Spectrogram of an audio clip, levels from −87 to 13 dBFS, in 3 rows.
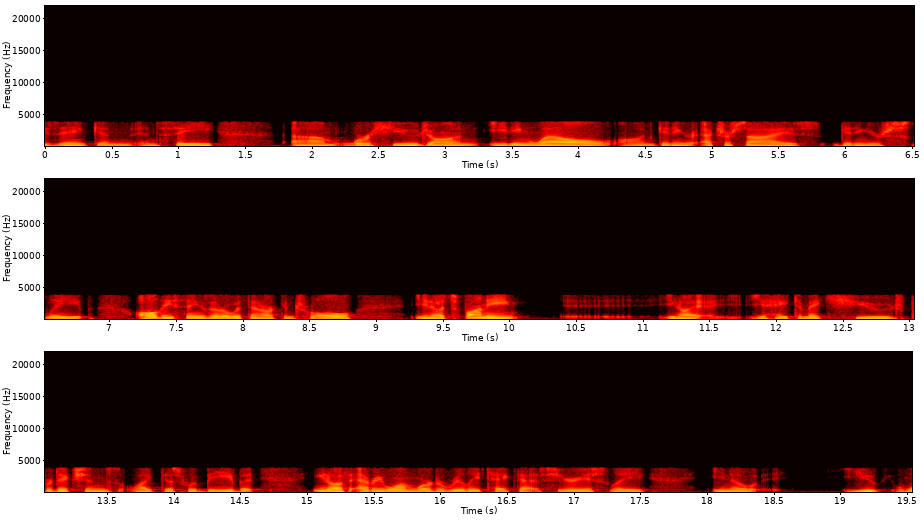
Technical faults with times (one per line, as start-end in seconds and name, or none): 0.00-19.55 Bluetooth CVSD headset codec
